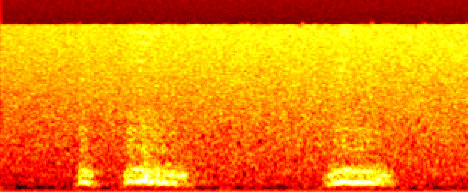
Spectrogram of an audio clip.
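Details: Captive pair of non-releasable great horned owls in a large aviary, recorded during copulation as part of a vocal study; the male squeals and the female chitters. Three low, raspy bursts, a short one followed by two longer ones.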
